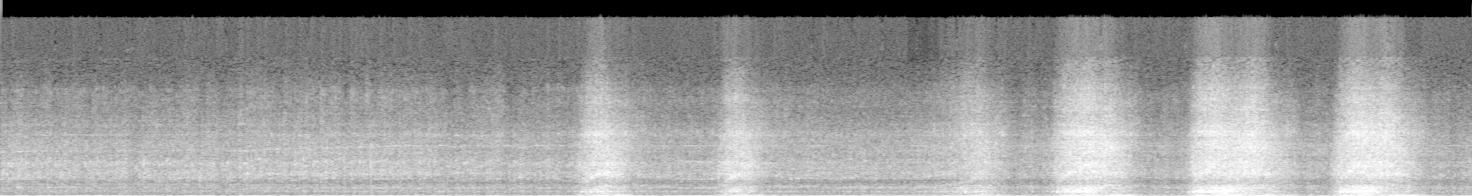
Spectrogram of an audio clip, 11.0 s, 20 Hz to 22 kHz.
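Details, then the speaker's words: Completely standard Suzuki GSX1400, 2,188 miles, stored 23 years and last ridden in 2002, starting up: smooth, even idle with crisp throttle blips rising and falling cleanly, no knocks or rattles. The engine sounds sweet and healthy. "The engine sounds sweet, and of course, you want to hear that."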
